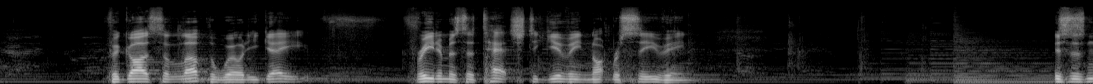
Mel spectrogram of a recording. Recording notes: This message was recorded on Saturday, 27/7/2019 at River Edge Church.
